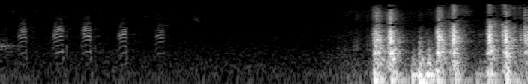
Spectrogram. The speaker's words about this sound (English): Not that door. It doesn't open. You want the next one to the left to get into the drawing room.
